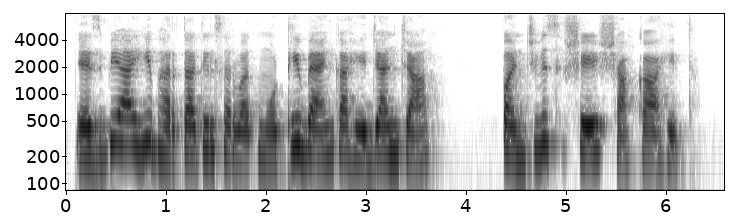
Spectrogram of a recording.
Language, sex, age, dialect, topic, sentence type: Marathi, female, 25-30, Varhadi, banking, statement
